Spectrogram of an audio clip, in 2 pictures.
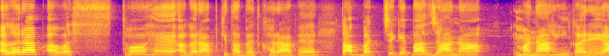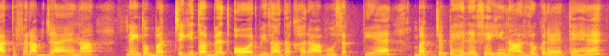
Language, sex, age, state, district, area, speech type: Hindi, female, 18-30, Madhya Pradesh, Jabalpur, urban, spontaneous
